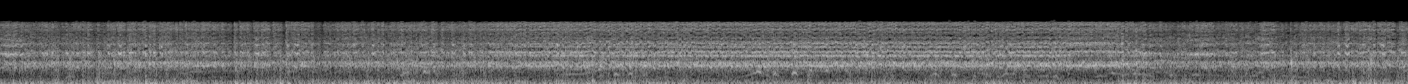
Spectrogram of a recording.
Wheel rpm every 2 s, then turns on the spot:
230, 230, 230, 210, 210, 220, 230.
none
